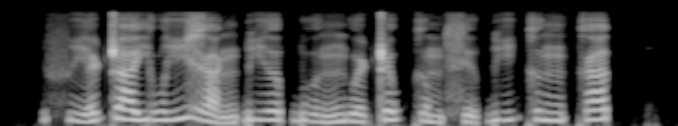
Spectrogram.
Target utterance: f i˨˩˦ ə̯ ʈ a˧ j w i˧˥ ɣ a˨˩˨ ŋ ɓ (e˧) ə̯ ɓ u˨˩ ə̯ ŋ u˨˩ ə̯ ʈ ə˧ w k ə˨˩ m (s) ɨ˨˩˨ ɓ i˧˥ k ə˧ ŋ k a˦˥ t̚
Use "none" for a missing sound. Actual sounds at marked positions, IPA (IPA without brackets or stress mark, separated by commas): i˧, s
